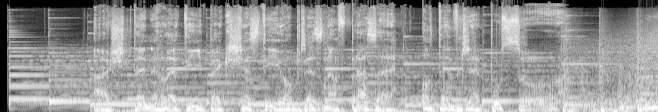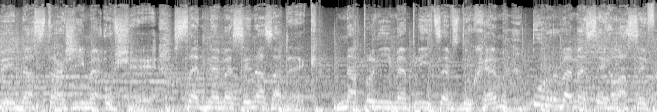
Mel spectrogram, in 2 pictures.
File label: promo; evropa2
